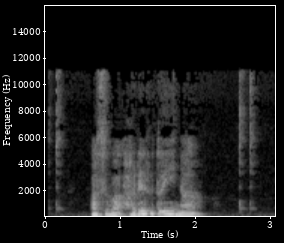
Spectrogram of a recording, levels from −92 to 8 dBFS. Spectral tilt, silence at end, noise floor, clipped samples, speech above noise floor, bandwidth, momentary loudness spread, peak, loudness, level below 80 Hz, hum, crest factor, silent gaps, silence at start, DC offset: -7.5 dB/octave; 0.3 s; -48 dBFS; under 0.1%; 29 dB; 11.5 kHz; 22 LU; -4 dBFS; -20 LUFS; -56 dBFS; none; 18 dB; none; 0.15 s; under 0.1%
